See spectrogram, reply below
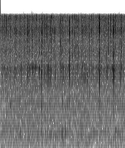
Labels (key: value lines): label: ambient
recorder: HydroMoth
